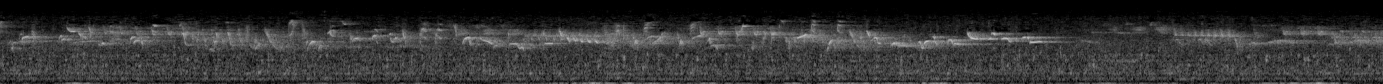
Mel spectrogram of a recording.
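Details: Lively bird chorus with many overlapping chirps, trills and whistled phrases for about ten seconds, a brief quieter lull, then softer twittering resumes.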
